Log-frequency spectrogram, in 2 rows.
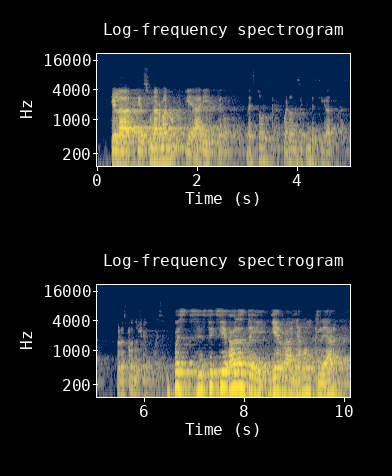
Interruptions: none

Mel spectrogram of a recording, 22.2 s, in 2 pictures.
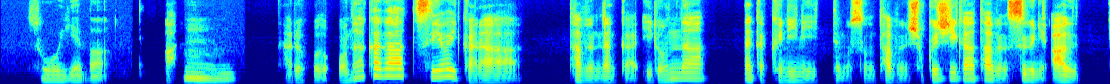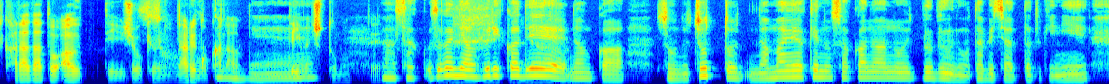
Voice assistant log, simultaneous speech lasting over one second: none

